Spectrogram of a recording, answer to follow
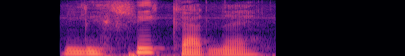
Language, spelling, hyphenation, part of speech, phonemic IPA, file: Greek, λυθήκανε, λυ‧θή‧κα‧νε, verb, /liˈθikane/, El-λυθήκανε.ogg
- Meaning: third-person plural simple past passive indicative of λύνω (lýno)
